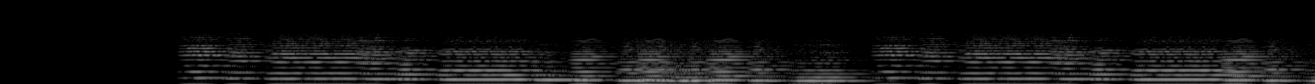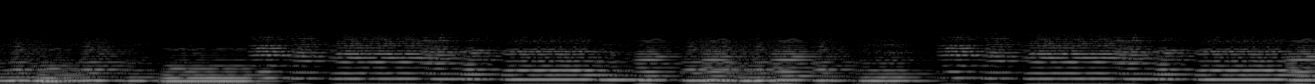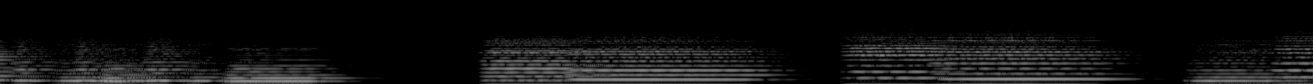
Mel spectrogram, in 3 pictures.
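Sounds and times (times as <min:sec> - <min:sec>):
habanera on cello: 0:01.8 - 0:29.8, 0:31.1 - 0:34.1, 0:34.8 - 0:37.6, 0:38.2 - 0:39.4.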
